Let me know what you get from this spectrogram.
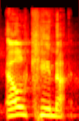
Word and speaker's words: Elkanah: It's interestingly enough, Samuel's father, I'll give you the pronunciation, Elkanah, and his mother, Hannah.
